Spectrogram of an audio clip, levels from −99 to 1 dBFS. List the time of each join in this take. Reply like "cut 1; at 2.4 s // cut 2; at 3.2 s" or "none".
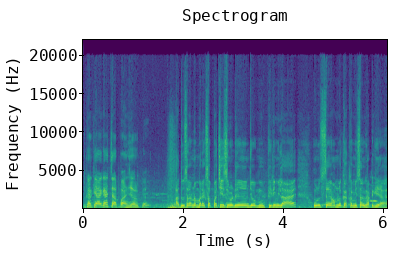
cut 1; at 1.7 s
